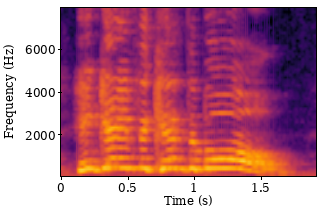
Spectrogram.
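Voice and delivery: high-pitched, jubilant narrated yell; excited yell. A narrator's reading. Somebody in the crowd announcing the news, excited yell. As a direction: call it out high, like a thrilled fan. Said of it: "Somebody yelled".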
